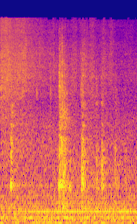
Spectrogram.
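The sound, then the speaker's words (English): Brussels sprouts still wet with a little water sizzle in a hot pan, a steady, even hiss with faint crackles throughout and no voices. “my Brussels sprouts are pretty much hot and there's a little bit of water still on them. Throw those in the pan.”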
